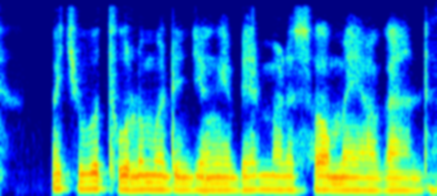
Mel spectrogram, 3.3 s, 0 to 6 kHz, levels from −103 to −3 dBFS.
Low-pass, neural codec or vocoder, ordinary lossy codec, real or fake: 5.4 kHz; codec, 16 kHz in and 24 kHz out, 1 kbps, XY-Tokenizer; none; fake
